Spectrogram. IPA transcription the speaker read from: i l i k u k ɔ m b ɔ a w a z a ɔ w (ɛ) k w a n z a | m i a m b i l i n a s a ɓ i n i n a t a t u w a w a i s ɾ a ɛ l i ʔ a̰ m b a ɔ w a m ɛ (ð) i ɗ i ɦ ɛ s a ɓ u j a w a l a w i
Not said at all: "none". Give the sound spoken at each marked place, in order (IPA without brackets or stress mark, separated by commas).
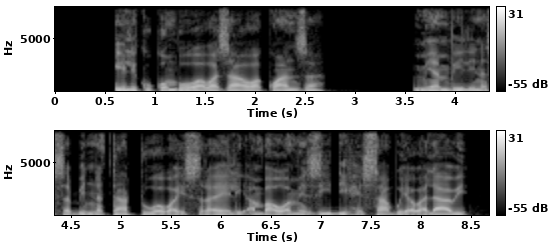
a, z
